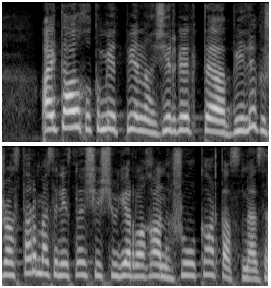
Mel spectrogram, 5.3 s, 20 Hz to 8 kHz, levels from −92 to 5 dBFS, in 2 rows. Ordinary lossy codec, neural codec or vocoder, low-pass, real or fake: none; codec, 16 kHz, 4 kbps, FreqCodec, larger model; none; fake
